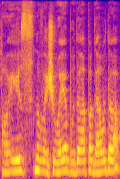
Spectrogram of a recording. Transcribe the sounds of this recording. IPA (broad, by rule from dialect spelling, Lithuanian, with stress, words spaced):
oː ˈjɪs nʊʋɐˈʒʲuɔjɛ buːdɐʋɐ pɐˈɡɐʊdɐʋɐ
